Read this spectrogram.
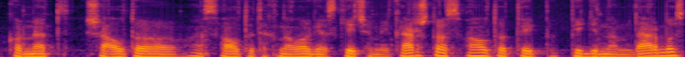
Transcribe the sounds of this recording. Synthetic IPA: koːmʲɛt̪ʃɐlˠt̪oːɐsfɐlˠt̪oːt̪ʲɛxnoːlˠoːɡʲɪjɛskʲɛɪt͡ʃʲɛmiːkɐrʃt̪oːɐsfɐlˠt̪oːt̪ɐɪppʲiːɡʲɪnɐmd̪ɐrbʊs

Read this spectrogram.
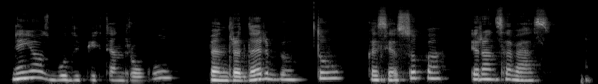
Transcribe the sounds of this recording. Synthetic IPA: nʲɛjoːsbuːd̪ʊpʲiːk̚t̪ʲɪɐnd̪ɾɒʊɡuː | b̥ʲɛnd̪ɾɐd̪ɐɾʲˑbʲʊt̪uː | kɐsjiɛsʊpɐ | ɪɾɐnt̪sɐʋʲæːs

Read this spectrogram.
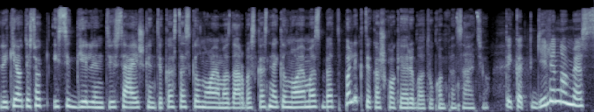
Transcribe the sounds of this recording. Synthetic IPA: ɾʲɛɪkʲeːjɛːt̪ʲiɛsʲoːkisʲɪɡʲɪlʲɪnʲt̪ʲɪɪʃʲsʲɪɐɪʃʲkʲɪnʲt̪ʲɪkɐst̪ɐskʲɪlˠnuɔjɛmɐsd̪ɐrbɐskɐsnʲɛkʲɪlˠnuɔjɛmɐsbʲɛt̪pɐlʲɪkt̪ʲɪkɐʃkoːkʲɛɾʲɪbɐt̪uːkoːmʲpʲɛnsɑːt͡s̪ʲɪjuː | t̪ɐɪkɐt̪ɡʲɪlʲɪnoːmʲeːs

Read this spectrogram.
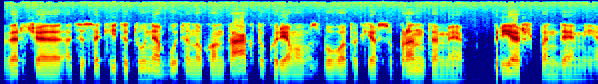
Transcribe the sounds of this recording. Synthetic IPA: ʋʲɛɾʲt͡ʃʲɛɐ̰t̪sʲɪsɐkʲiːt̪ʲɪt̪uːnʲɛbuːt̪ʲɪnukoːnt̪ɑːkt̪uːkʊɾʲiɛmʊmsbʊʋoːt̪oːkʲiɛsʊpɾɐnt̪ɐmʲɪ | pʲɾʲiɛʃpɐnʲd̪ʲɛmʲɪ̰jɛ̰

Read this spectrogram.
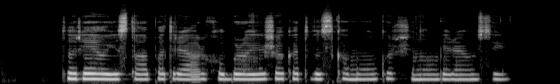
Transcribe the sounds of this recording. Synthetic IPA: t̪ʊɾʲeːjoːjɪst̪ɑːpɐt̪ʲɾʲɪɑɾxobɾɐɪʒɐkɐt̪ʋʲɪskɐmoːkoɪɾʒʲɪnɐʊɡʲɛɾʲæˑʊsʲɛɪ

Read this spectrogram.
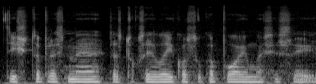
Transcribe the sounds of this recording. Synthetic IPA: t̪ɐɪʃʲɪ̥t̪ɐpɾɐsʲmʲɛt̪ɐst̪oːksɐɪlˠɐɪkoːsʊkɐpoːjɪmɐsjɪsɐ̰ɪ

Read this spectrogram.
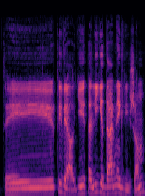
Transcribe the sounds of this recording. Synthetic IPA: t̪ɨ | t̪ɨʋʲɛlˠʲɡʲɪt̪ɐlʲiːɡʲɐd̪ɐrnʲɛɡɾʲiːʒɐm

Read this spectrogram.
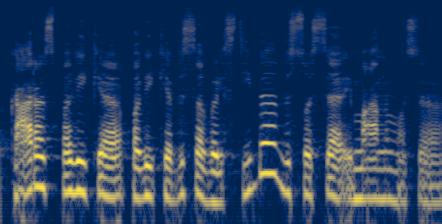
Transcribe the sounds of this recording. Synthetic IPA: kɑ̰ːɾɐspɑːʋʲɛɪkʲɛpɑːʋʲɛɪkʲɛʋʲɪsɑʋɐlʲsʲt̪ʲiːbʲɛʋʲɪsoːsʲɛḭmɑːnomo̰ːsʲɛ̰

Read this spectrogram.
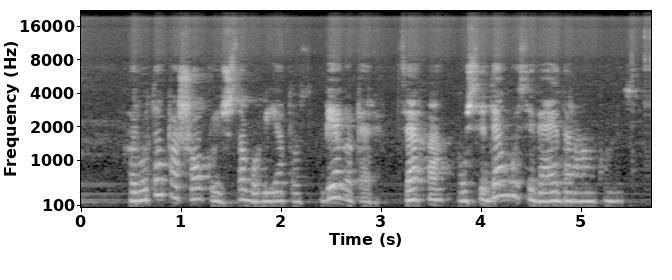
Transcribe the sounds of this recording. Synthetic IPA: ɾʊt̪ɐpɐʃɔʊkoɪʃsɑːʋoːʋʲiɛt̪oːsbʲeːɡɐpʲɛɾt̪sʲæːxɑʊʃʲsʲɪd̪ʲɛŋɡʊsʲɪʋʲæˑɪd̪ɐɾɐŋkoːmʲɪs

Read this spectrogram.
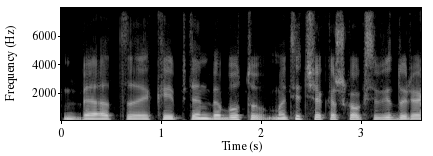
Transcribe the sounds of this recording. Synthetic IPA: bʲɛt̪kɐɪpt̪ʲɛnbʲɛbuːt̪ṵmɐt̪ʲiːt̪̚t͡ʃʲɛkɐʃkoːksʋʲɪd̪ʊɾʲo

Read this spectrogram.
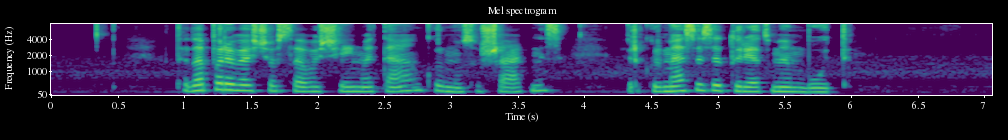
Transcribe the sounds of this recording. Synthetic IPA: t̪ɐd̪ɐpɐɾʲʋʲɛʃʲt͡ʃʲɛʊsɑːʋoːʃʲɛɪmɐt̪ʲɛnkʊɾmuːsʊʃɑːkʲnʲɪs | ɪɾkʊɾmʲæsʋʲɪsʲɪt̪ʊɾʲeːt̪ʊmʲembuːt̪ʲ

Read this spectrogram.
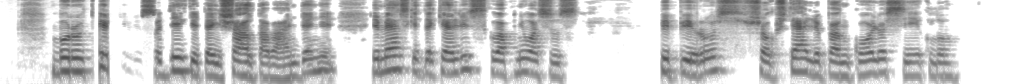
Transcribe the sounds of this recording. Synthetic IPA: bʊɾʊkʲikʲiʋʲɪsʊd̪ʲeːk̬ʲɪt̪ʲɛɪʃɑlˠt̪ɑʋɐˑnʲd̪ʲɛnʲɪɪmʲæːsʲkʲɪt̪ʲɛkʲɛlʲɪskʋˠɐpʲnʲuɔsʲʊs | pʲɪpʲɪɾʊsʃɐʊkʃʲt̪ʲæːlʲɪpɐŋkoːlʲoːsʲeːklˠʊ

